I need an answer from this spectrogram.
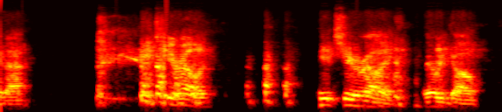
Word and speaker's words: Chiarelli: Chiarelli.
